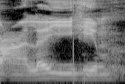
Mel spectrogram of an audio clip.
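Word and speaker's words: عليهم: Lai ini adalah ya'lin juga ya, huruf lin. Nah, karena ini terjadinya di tengah-tengah kalimat, maka ini dibacanya lembut, lunak, dan dibacanya pendek, tidak boleh dibaca panjang karena bukan madlin.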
